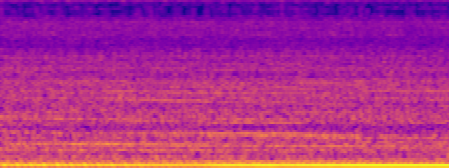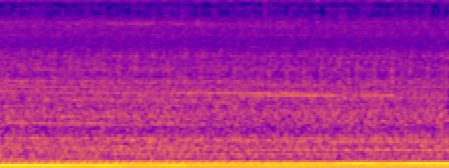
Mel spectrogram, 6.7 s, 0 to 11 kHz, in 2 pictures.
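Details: Mercedes E55 with stage 1 remap and full engine rebuild, cold start: once revs drop, idle won't settle, uneven lumpy beat about four a second like a misfire, no codes; plugs, coil packs, leads recently changed; cause unknown.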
